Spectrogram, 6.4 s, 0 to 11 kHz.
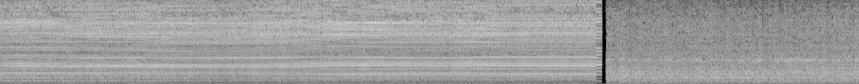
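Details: M816 military 5-ton wrecker with air-over-hydraulic brakes, diesel idling with air in the system; constant airy hiss, then a sudden shift in the noise; the pedal drops to the floor and air escapes, no outside leak found, cause unknown.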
